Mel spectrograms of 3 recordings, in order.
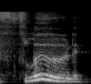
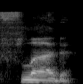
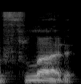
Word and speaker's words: flood: It's pronounced flood. Normally, two O's together is pronounced with this open O, but in this case, two O's together is a closed O. So, flood.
